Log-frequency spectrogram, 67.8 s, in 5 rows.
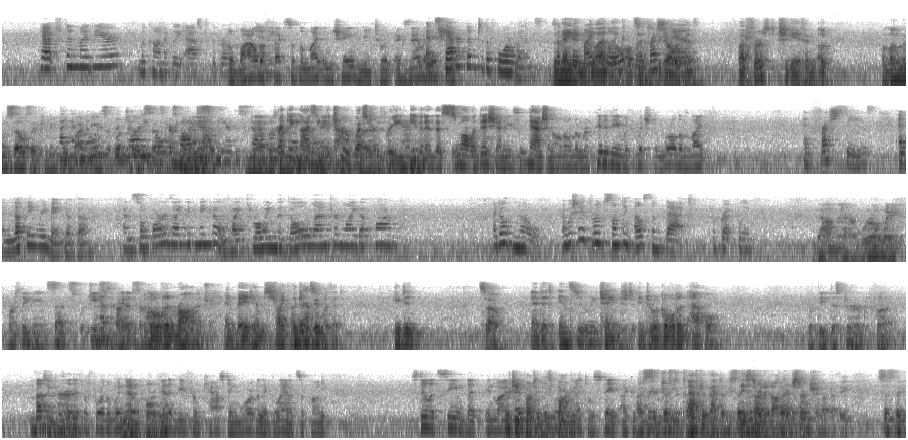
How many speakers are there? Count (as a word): eight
